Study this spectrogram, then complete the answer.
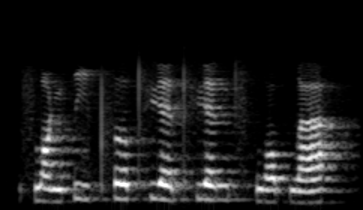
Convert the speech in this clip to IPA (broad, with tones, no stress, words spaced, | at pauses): swɑ˨˩ŋpi˥˨ pʰɤ˦t̪ʰɥɛ˥˨ t̪ʰɥɛ˦nt͡sʰwɔ˨˦ pwä˨˦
